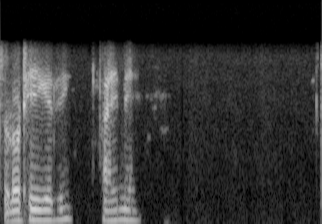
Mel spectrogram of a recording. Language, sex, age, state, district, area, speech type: Dogri, male, 18-30, Jammu and Kashmir, Kathua, rural, conversation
